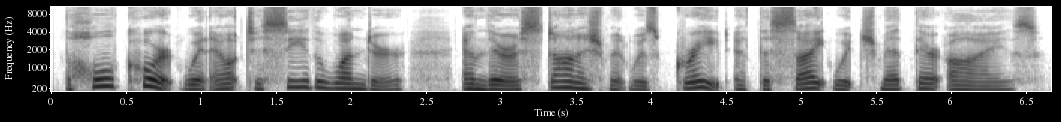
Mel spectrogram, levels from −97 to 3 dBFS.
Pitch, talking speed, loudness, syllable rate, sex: 190 Hz, 190 wpm, -20 LUFS, 4.4 syllables/s, female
